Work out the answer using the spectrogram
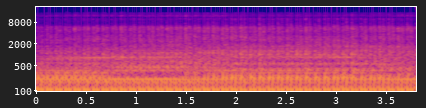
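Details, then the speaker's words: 2014 Victory Cross Country Tour salvage V-twin, no mufflers, just after first start: open-pipe thumping evenly near three beats a second with steady, clean rhythm; healthy idle, small oil leak at oil cooler fittings. "Sounds healthy. The Salvage Not Salvage bike runs, and it sounds really good. I mean, it's got no mufflers."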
